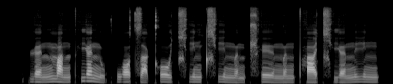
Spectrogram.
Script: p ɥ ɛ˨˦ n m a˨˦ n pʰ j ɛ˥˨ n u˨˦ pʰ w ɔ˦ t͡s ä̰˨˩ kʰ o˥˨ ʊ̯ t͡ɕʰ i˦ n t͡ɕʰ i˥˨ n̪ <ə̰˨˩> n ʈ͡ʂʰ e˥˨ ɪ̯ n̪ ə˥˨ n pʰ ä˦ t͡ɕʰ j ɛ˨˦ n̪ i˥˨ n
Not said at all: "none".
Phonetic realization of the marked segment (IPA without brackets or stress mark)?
ə̰˨˩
